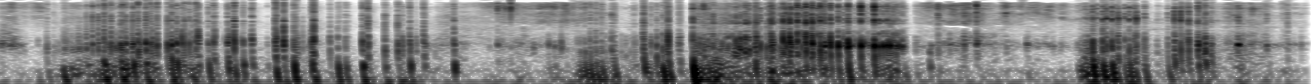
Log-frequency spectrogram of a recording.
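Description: Long nails scratch and tap across a soft plastic sunscreen squeeze tube that is held in both hands and appears filled. The result is a dense run of quick, soft scratching strokes and light taps with a dull, low-heavy body, rising and falling in bursts with brief quieter gaps.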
